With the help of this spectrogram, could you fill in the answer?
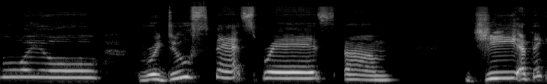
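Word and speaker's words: ghee: reduced fat spreads um g i think it's g-h-e-e i think it's pronounced g oily fish avocados these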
